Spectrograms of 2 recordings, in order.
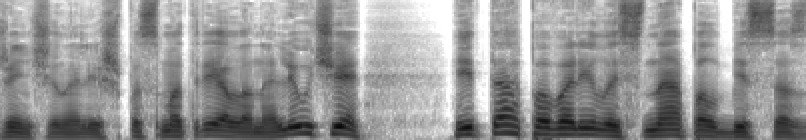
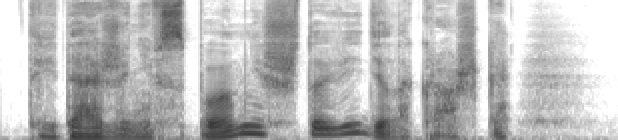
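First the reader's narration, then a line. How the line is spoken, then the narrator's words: Whispered. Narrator (Russian): шепнула Белла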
